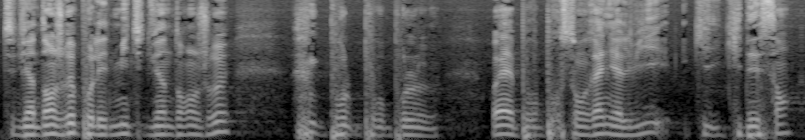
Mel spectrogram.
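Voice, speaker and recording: A man preaching a casual, conversational sermon, repeating key phrases and breaking off into lively asides. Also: mid-range voice, normal speed. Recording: long hall reverb.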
